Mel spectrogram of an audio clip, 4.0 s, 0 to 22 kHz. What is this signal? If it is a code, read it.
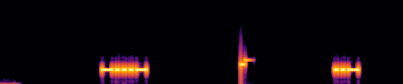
Morse code, heard as a keyed tone, about 36 wpm, 700 Hz. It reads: <BT> U
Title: Single Character (Letter:Number:Punctuation:Prosign) Alt 35wpm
